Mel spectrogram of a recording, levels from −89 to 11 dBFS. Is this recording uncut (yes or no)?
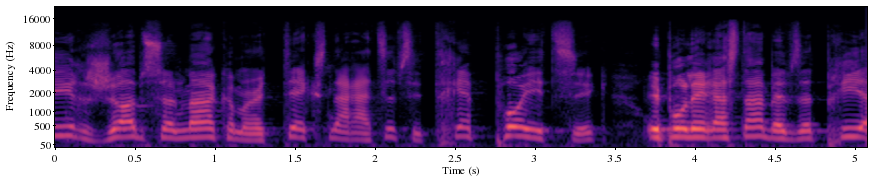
no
